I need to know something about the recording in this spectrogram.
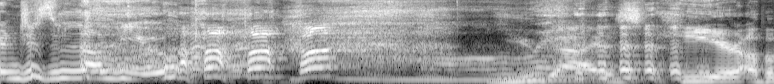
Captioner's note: laughing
